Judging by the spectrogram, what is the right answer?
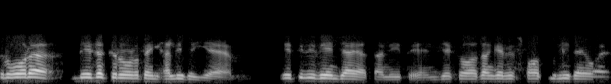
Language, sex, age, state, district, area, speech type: Sindhi, male, 60+, Delhi, South Delhi, urban, conversation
